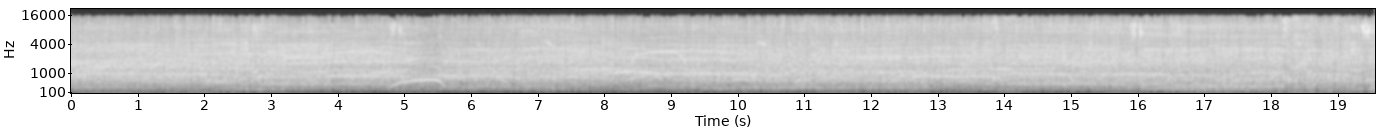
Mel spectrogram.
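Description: Large arena crowd cheering and applauding in a steady din, with scattered whoops rising above it.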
